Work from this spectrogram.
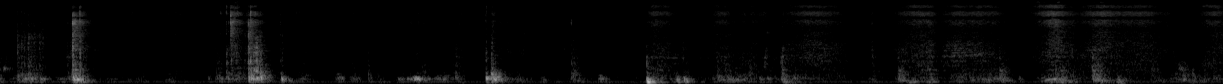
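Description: Packaging being torn apart by hand during re-packing for shipping: close, scratchy ripping and rubbing bursts in uneven spurts, with a longer continuous tear partway through.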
